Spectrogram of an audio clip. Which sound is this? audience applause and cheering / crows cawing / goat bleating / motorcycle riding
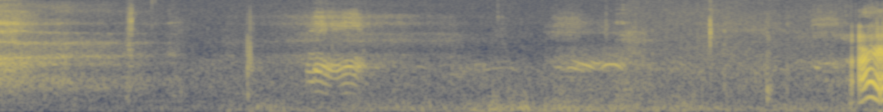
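crows cawing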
